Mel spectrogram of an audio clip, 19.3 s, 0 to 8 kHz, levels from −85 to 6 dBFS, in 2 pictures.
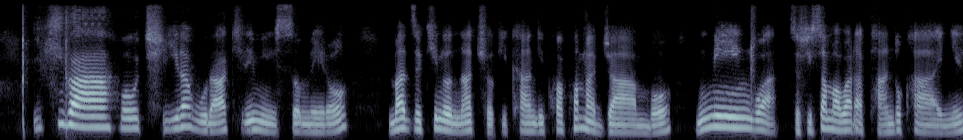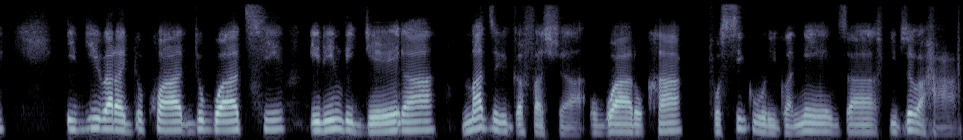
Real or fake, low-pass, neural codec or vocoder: fake; 7.2 kHz; codec, 16 kHz, 1.1 kbps, Voila-Tokenizer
